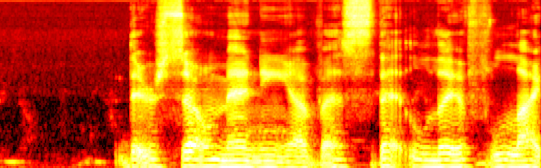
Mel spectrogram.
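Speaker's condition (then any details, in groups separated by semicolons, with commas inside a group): Essential tremor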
